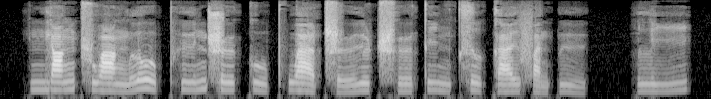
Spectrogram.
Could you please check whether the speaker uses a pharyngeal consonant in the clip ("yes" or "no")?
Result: no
